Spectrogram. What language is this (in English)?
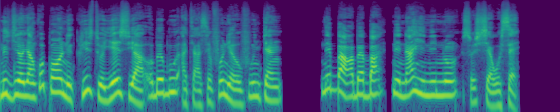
Akan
